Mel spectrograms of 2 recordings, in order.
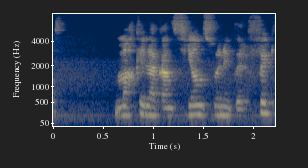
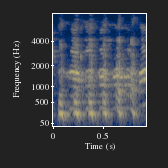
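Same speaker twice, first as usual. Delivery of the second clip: bursts of genuine giggling; quick high giggles; real laughter; 8 semitones higher than usual. Real, not acted. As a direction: laugh it out freely. Laughing at own euphoria.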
